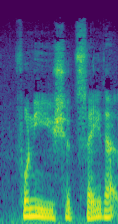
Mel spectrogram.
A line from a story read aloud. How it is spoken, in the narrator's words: said the councillor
